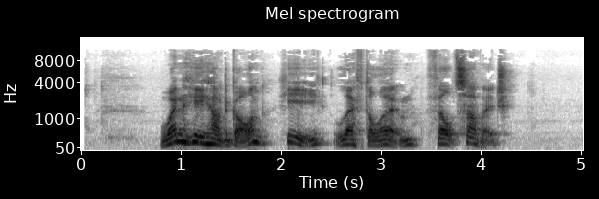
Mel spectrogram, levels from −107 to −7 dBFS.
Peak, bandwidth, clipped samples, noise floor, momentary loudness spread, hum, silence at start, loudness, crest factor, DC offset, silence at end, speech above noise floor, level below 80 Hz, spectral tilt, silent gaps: -2 dBFS; 11.5 kHz; under 0.1%; -66 dBFS; 10 LU; none; 0.8 s; -17 LUFS; 16 dB; under 0.1%; 0.75 s; 50 dB; -56 dBFS; -5.5 dB/octave; none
